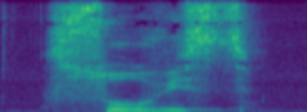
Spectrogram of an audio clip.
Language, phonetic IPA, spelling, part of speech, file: Ukrainian, [ˈsɔʋʲisʲtʲ], совість, noun, Uk-совість.ogg
- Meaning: conscience (moral sense of right and wrong)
